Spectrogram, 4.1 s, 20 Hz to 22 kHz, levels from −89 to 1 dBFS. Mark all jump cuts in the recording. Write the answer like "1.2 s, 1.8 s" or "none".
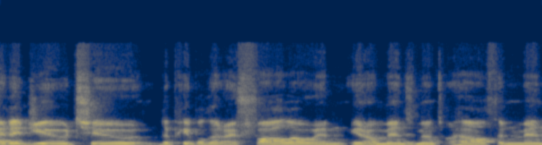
none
